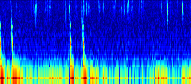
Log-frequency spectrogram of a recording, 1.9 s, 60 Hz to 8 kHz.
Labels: {"label": "biophony, knock", "recorder": "SoundTrap 300"}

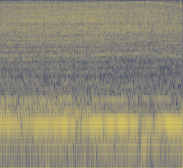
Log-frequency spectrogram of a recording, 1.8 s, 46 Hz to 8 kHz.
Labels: {"label": "anthrophony, boat engine", "recorder": "SoundTrap 500"}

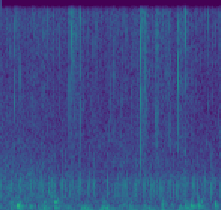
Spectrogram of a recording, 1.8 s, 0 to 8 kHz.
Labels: {"label": "biophony, rattle", "recorder": "SoundTrap 500"}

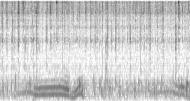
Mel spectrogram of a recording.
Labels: {"label": "biophony, cascading saw", "recorder": "HydroMoth"}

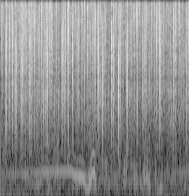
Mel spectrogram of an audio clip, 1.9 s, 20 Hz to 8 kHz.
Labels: {"label": "biophony, cascading saw", "recorder": "SoundTrap 600 or HydroMoth"}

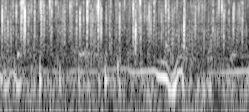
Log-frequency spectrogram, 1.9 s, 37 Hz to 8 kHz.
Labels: {"label": "biophony, cascading saw", "recorder": "SoundTrap 600 or HydroMoth"}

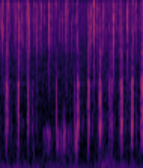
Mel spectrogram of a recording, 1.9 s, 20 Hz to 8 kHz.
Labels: {"label": "biophony, grazing", "recorder": "SoundTrap 300"}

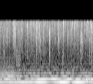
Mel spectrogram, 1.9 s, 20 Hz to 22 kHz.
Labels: {"label": "biophony, midshipman", "recorder": "SoundTrap 500"}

